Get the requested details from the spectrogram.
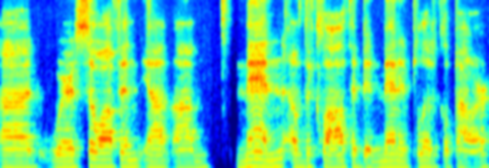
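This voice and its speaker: The background is quiet. A man talks with a somewhat breathy voice. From USA. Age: 60s. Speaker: activist, religious freedom advocate. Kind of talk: podcast interview. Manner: halting, many fillers.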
